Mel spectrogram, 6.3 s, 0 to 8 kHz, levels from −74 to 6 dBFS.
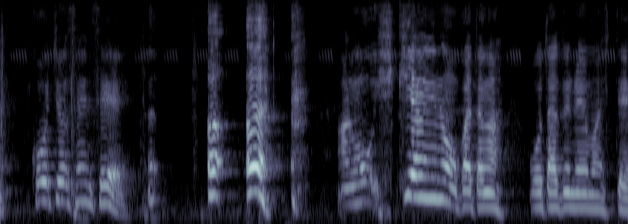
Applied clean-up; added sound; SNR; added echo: none; none; none; none.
